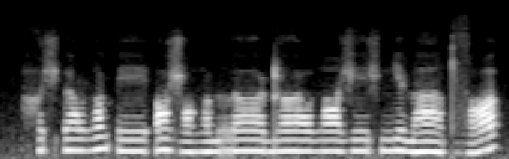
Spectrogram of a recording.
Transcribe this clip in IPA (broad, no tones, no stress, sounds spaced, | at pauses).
h ʌ ʃ ʔ əː ɭ ðˤ ʌ ɳ ʔ eː ʔ ɒ ʒ ɒ ðˤ ʌ ɳ r ʌː ɖ ʌː y̯ ðˤ eː ʒ eː ʃ ɲ e ɳ aː ʈ zˤ ʌ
